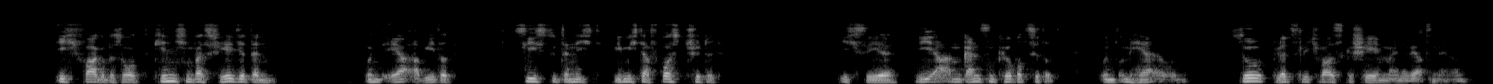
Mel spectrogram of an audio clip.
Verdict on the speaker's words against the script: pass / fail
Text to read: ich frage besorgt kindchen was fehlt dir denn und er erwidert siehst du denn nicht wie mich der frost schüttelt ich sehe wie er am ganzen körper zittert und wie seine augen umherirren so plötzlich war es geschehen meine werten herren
fail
